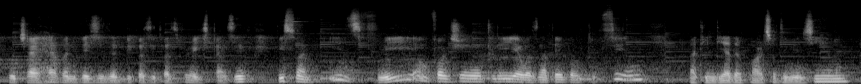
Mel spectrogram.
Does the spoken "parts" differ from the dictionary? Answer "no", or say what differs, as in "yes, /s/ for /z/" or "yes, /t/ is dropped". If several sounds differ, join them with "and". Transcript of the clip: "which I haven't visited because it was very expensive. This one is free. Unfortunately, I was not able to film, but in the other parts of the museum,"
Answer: no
